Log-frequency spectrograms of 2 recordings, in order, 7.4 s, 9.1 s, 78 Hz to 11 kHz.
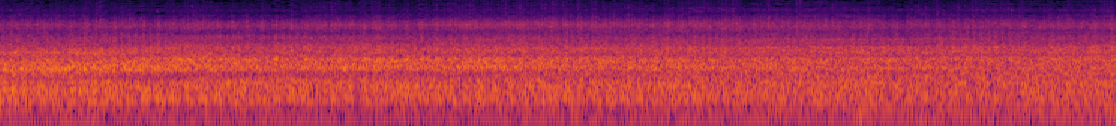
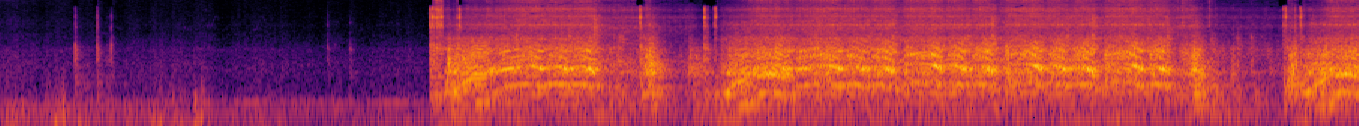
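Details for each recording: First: Ford 641 Workmaster tractor, pasture find sitting 10+ years, warm day without choke, after starter rebuild, tank boil-out and rewire: steady, even drone with a low chug and no knocks or misses; healthy, running unloaded. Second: Ford 641 Workmaster tractor, sat at least 10 years: two long stretches of even cranking, about three turns a second, never catching; no spark from dirty ignition points, spark restored after cleaning them again.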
